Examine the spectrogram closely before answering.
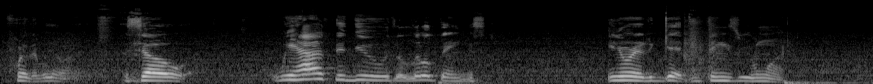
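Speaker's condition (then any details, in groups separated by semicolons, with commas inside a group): Cerebral palsy; neurological condition, cannot walk outside therapy; uses voice dictation and typing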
